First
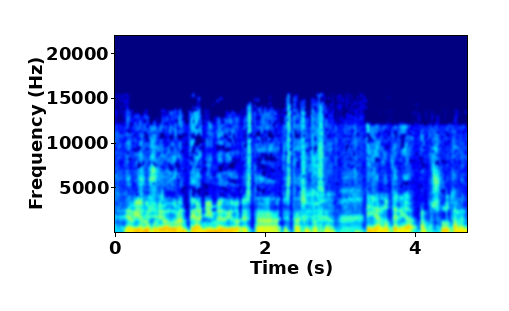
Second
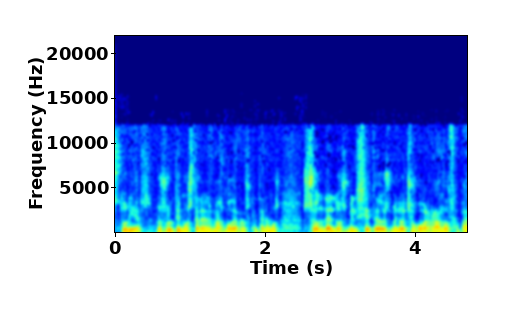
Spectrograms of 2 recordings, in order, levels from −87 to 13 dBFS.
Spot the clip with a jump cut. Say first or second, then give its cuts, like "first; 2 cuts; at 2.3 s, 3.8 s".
first; 1 cut; at 3.3 s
